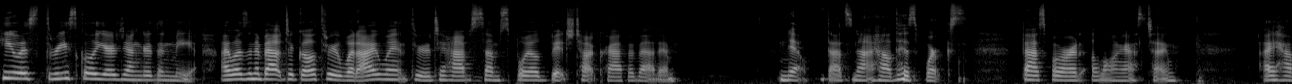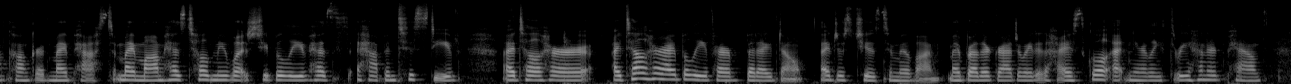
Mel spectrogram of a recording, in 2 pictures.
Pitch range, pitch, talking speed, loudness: 190-215 Hz, 200 Hz, 195 wpm, -32 LUFS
